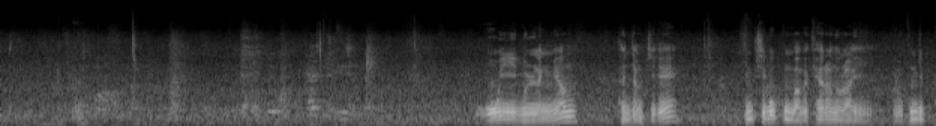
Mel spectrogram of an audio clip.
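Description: A young man speaks close to the microphone, quietly at first and then loudly with animation, drawing out his words.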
